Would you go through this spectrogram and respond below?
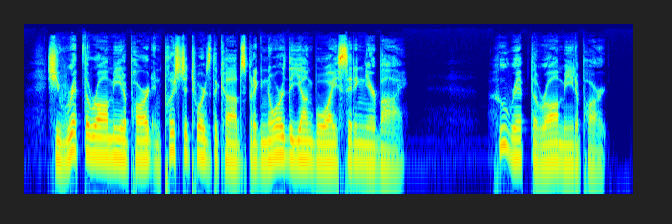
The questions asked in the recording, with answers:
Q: Who ripped the raw meat apart?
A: The mother wolf ripped the raw meat apart.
